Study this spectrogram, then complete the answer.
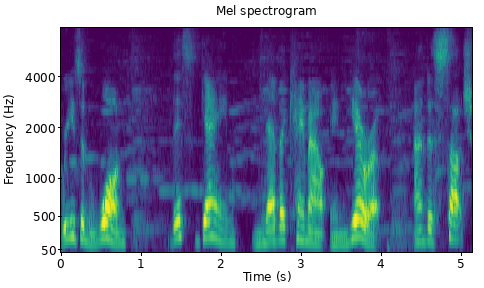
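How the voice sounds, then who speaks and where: Music plays in the background as a man with an English accent speaks at a very slow pace, using a high pitch, lively intonation and long, frequent pauses. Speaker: video narrator, game reviewer.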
